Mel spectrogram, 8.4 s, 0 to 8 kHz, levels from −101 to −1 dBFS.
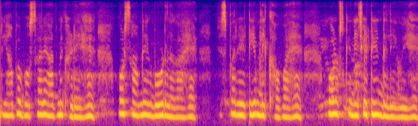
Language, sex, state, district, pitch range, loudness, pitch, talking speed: Hindi, female, Uttar Pradesh, Saharanpur, 235-285 Hz, -14 LUFS, 260 Hz, 195 wpm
